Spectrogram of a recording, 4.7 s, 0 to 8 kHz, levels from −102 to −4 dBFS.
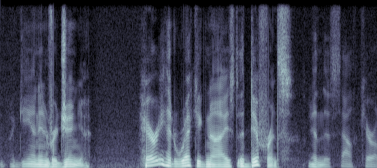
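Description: From 0.32 to 0.97 s, automatic gain falling: the gain control judged the input too loud and pulled its gain down by about 11 dB, so the speech and the room noise behind it sink together rather than the speech alone. It happens again from 1.67 to 3.32 s, by about 11 dB. Automatic gain rising overlaps both, from 0.88 to 1.4 s (about 10 dB) and from 1.92 to 3.66 s (about 9 dB). The control raised its gain after judging the level too low, so speech and background swell together. The result is an audible pumping of the whole signal, separate from the talker's own movement near 0.5 s and 4 s.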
